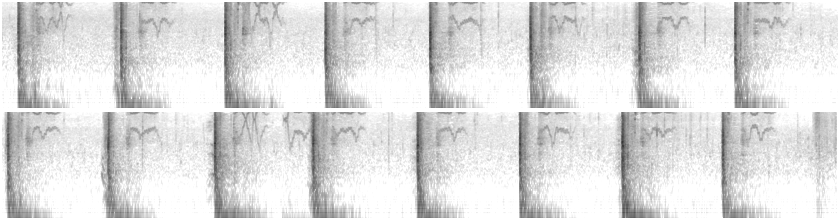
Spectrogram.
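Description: An axe chops rhythmically into a tree trunk.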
